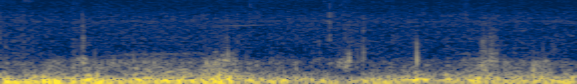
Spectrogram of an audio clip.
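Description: Wind noise on the camera microphone, with faint footsteps on a gravel path.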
